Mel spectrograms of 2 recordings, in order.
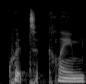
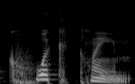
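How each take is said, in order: First: The first syllable ends in a t sound. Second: The first syllable ends in a k sound. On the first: The speaker calls it right. "It's quit, Q U I T, quitclaim deed" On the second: The speaker calls it wrong. "not a quick claim. Everybody always mispronounce that"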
